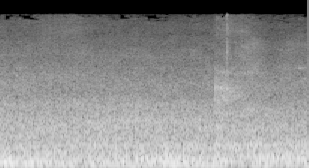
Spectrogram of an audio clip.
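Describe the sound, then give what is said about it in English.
A bus pulls up at a stop with a loud, steady engine rumble and road noise, and a short hiss of air brakes near the end. No one speaks. “Um, oh, my bus is here, so I'm gonna get on that.”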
